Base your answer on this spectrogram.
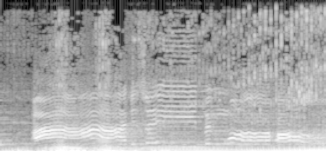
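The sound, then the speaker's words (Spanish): A motorcycle engine starts up and revs, its tone wavering up and down before settling into a loud, steady running note. “Jim arranca su moto”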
